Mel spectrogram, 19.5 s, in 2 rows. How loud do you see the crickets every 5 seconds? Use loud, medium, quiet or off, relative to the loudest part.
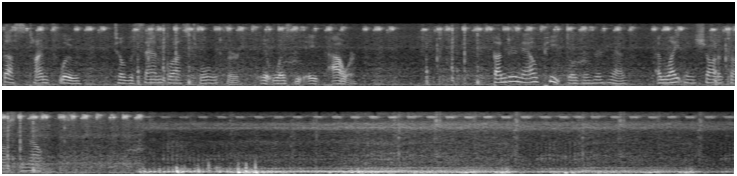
medium, medium, loud, loud.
